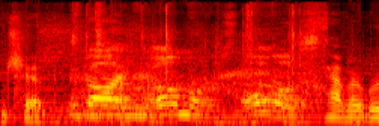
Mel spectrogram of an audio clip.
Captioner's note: students chattering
